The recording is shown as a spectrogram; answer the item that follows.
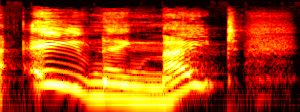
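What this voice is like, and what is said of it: Dodgy put-on London accent. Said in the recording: “that's the the accent I'm putting on it now ... my dodgy London accent.”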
